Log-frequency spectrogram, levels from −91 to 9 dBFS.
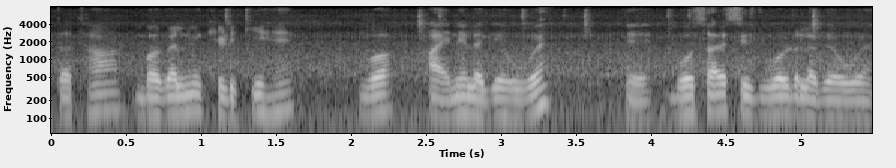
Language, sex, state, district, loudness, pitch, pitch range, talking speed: Hindi, male, Bihar, Lakhisarai, -21 LUFS, 115 Hz, 110-125 Hz, 185 wpm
